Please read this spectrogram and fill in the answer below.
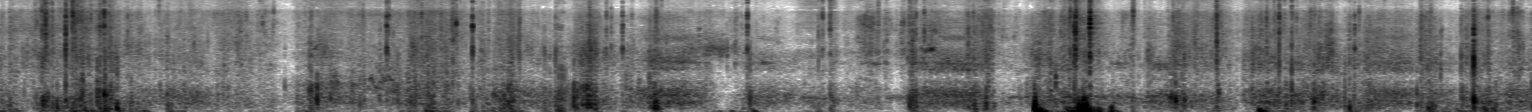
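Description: Footsteps through dry brash and dead twigs on a conifer forest floor, with twigs crackling and snapping underfoot at an uneven pace. A louder thump comes about ten and a half seconds in.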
